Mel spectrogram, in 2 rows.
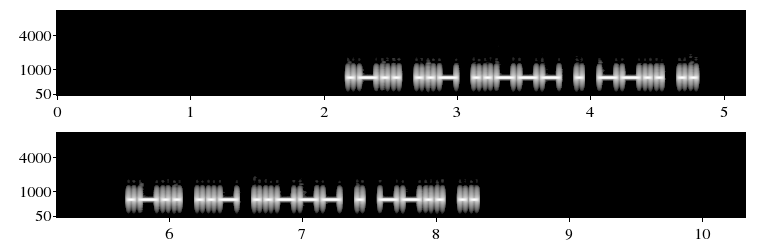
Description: Morse code, heard as a keyed tone, about 28 wpm, 700 Hz. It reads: LU2EZI LU2EZI
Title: DXCC-100 Call Signs - 6 Characters - Repeated 2x - 28wpm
